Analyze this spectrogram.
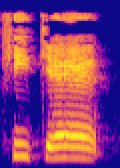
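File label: "FPGA", English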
